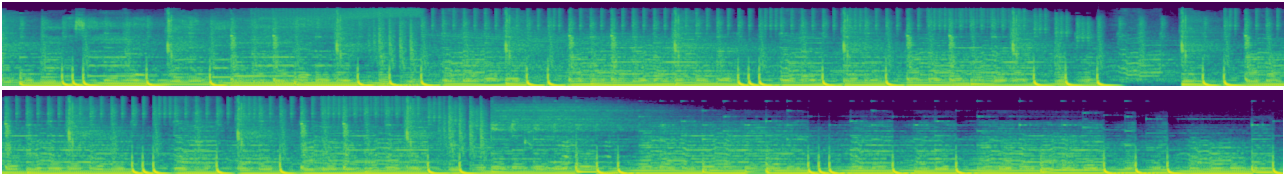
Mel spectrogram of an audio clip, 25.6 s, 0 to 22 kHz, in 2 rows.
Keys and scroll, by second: 6.1 0, 6.4 shift+5, 6.6 shift+Return, 15.3 BackSpace, 15.6 2, 15.8 Return, 25.3 0.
